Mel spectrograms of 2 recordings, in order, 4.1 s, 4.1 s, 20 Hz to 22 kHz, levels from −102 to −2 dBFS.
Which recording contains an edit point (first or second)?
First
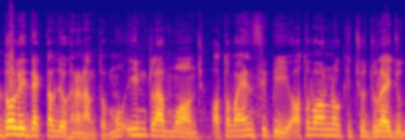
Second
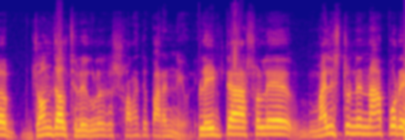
second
